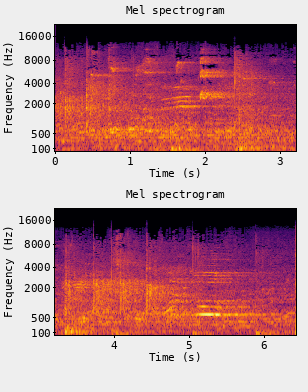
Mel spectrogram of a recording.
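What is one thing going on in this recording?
Sneakers squeak sharply on the hall floor.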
